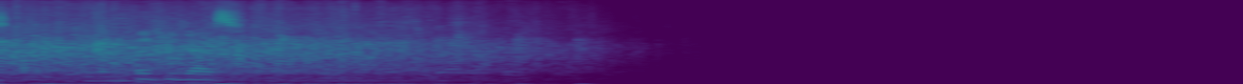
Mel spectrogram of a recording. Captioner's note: applause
